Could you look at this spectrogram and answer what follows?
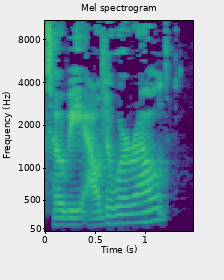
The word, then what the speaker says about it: Alderweireld: We've got Toby Alderweireld. – Yes, great pronunciation.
